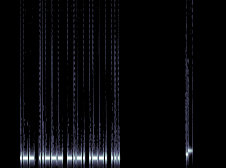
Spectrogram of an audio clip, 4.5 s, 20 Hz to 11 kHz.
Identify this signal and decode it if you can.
Morse code, heard as a keyed tone, about 38 wpm, 700 Hz. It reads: W2CPS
